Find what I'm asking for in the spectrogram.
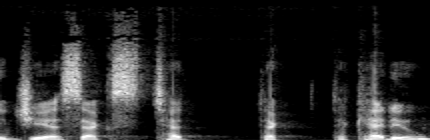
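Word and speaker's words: Techedu: Citron Research, they just came out with a new one on a Chinese listed online education company, GSX Takedu, is how you say it.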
